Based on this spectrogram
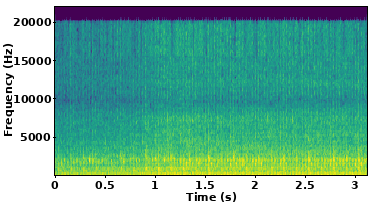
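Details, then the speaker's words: Kubota L4200 diesel tractor after repairs (new ignition, front hub seal, fresh fluids), not overheating though slightly smoky; steady, even diesel clatter about four beats a second at idle, no knocks or misses, normal idle. "I mean listen to this thing just starts right up and uh really sounds sounds good ready to work"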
